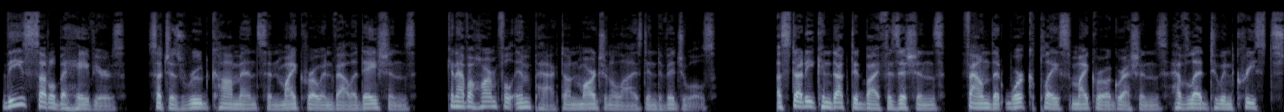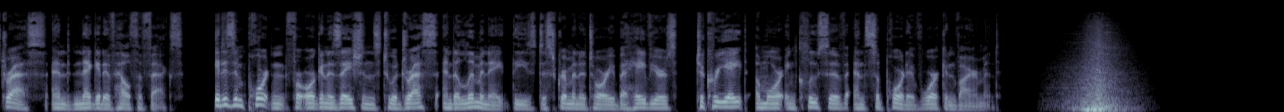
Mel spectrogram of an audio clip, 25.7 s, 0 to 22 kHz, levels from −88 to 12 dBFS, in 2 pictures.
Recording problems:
none

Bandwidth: 14.5 kHz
